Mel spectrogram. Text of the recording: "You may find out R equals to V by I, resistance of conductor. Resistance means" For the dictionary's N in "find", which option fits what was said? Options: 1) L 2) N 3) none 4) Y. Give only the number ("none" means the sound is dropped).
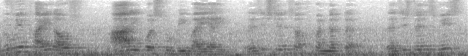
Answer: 3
